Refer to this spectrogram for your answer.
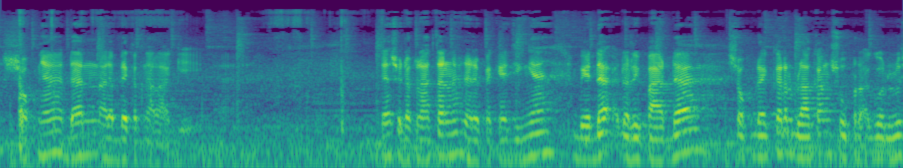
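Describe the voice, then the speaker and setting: Young man, medium pitch, casual slangy vlog chat, explanatory, music playing behind. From Indonesia. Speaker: motorcycle modification vlogger.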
